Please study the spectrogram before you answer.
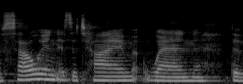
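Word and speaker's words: Samhain: and the Celtic tradition is called Sinn which is spelled s m ha a i n so sawin is a time when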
